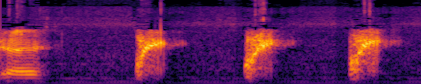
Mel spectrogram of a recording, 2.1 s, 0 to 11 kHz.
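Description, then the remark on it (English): A 25-year-old man imitates a duck call with only his voice and no device, giving four short, nasal quacks in a quick, evenly spaced series, fairly loud with no other talking. “I'm telling you right now, I can tell that was without an apparatus. That was just with your voice, right?”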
